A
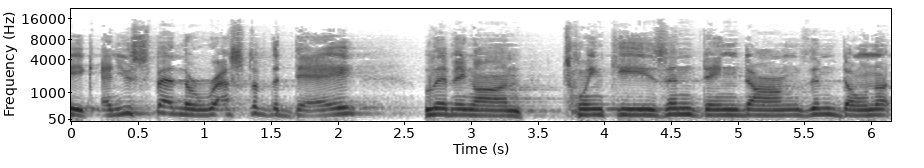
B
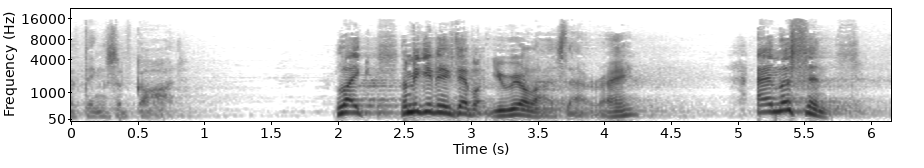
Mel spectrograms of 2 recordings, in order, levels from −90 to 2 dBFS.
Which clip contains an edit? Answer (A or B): B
